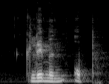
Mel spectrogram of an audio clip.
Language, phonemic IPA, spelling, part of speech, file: Dutch, /ˈklɪmə(n) ˈɔp/, klimmen op, verb, Nl-klimmen op.ogg
- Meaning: inflection of opklimmen: 1. plural present indicative 2. plural present subjunctive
